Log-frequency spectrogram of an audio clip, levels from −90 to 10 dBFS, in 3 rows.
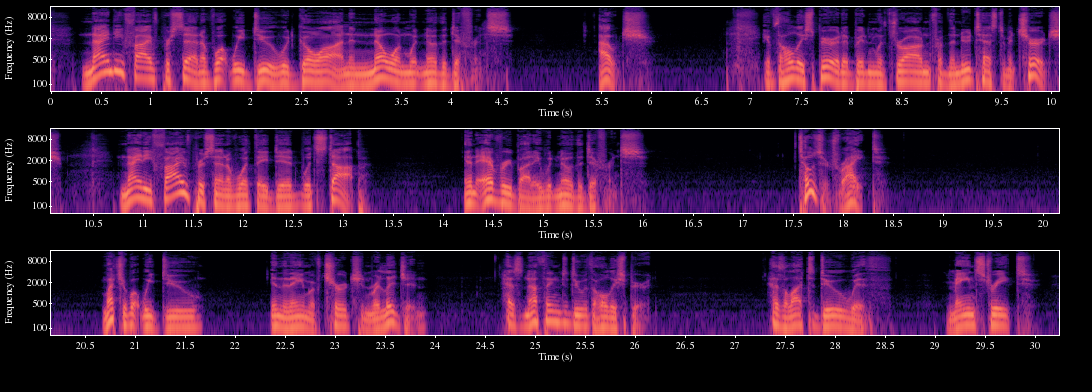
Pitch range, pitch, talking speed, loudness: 100-125 Hz, 110 Hz, 140 wpm, -21 LUFS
